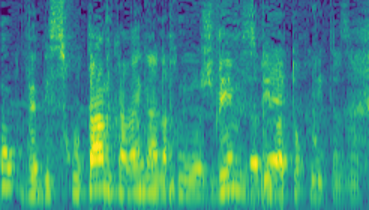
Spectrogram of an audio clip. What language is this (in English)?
Hebrew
